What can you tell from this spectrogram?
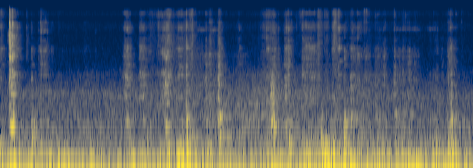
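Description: Small scrapes and light metal clicks of gloved hands working a bolt into the actuator mounting of a turbocharger, over a steady low rumble.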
